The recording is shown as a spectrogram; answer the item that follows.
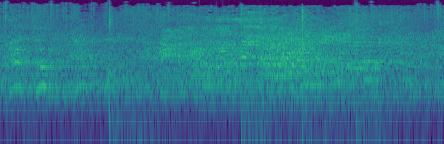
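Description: A basketball bouncing on a hardwood gym floor, about four bounces, the last three about half a second apart. These are the ball being handed over and dribbled at the free-throw line before the shot. Voices carry through the gym behind it.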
